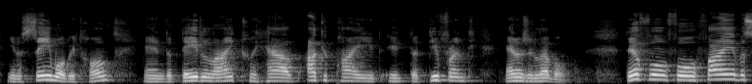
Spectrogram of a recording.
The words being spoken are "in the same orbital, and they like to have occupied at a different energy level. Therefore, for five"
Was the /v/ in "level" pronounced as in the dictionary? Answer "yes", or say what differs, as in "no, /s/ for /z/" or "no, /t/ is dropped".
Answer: yes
